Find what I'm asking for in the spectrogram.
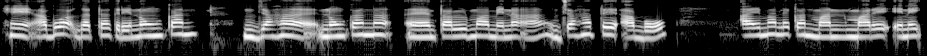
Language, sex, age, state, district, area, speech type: Santali, female, 18-30, West Bengal, Bankura, rural, spontaneous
